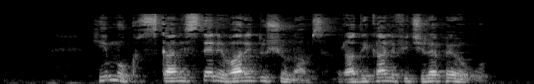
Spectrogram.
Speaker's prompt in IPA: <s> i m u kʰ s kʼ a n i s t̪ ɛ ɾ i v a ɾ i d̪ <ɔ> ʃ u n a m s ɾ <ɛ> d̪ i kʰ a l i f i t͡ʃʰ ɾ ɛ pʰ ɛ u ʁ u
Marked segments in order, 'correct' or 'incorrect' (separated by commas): incorrect, incorrect, incorrect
